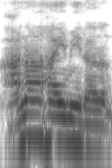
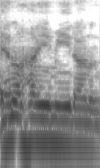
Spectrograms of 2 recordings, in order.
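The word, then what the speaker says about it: Anaheim: 근데 영어로이 아이이 아이를 갖다가 영어 발음을 A라고 하지만 독일어는 그걸 I로 발음합니다. I 그러니까 에너하임이라는 데가 A N H E I에요. 그 에너하임. 그러니까 이게 독일 발음이다.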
